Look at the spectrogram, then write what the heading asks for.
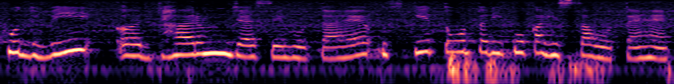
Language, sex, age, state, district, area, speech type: Urdu, female, 18-30, Uttar Pradesh, Muzaffarnagar, rural, spontaneous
